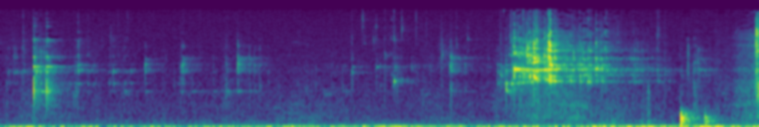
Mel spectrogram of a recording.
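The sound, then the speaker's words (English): A cocktail is strained from a shaker into a coupe glass in a kitchen: soft clinks and rattling ice at first, then a brief splashing pour of liquid, fairly quiet, with no one speaking. “You're going to strain that into a coupe glass.”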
